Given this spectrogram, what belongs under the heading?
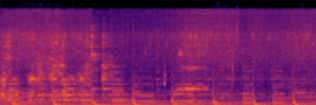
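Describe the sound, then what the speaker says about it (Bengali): Onions sizzle loudly in a pan while a utensil stirs them in a steady rhythm of repeated scrapes, close and continuous with no talking. "দেখতে পাচ্ছেন পেঁয়াজ দিয়ে পেঁয়াজ নাড়াচাড়া করছি।"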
